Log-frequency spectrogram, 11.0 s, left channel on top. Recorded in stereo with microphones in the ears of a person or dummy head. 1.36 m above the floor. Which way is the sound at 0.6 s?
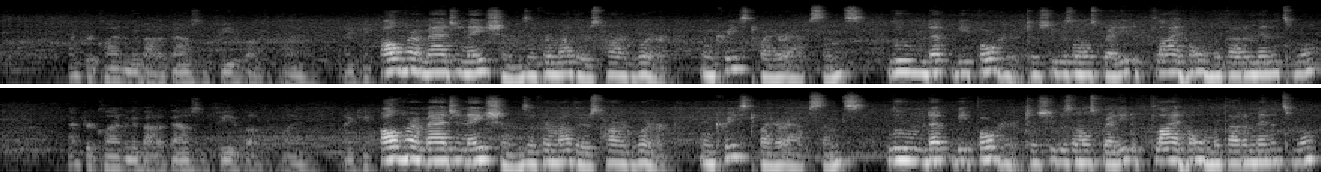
30° right (ahead or behind).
